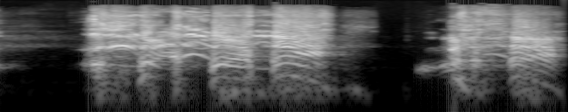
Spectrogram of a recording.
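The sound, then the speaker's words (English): Two loud bursts of harsh, voiced coughing from allergies, a longer fit of several hacks followed by a shorter one after a brief pause, with no talking. “You try to cough me?”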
